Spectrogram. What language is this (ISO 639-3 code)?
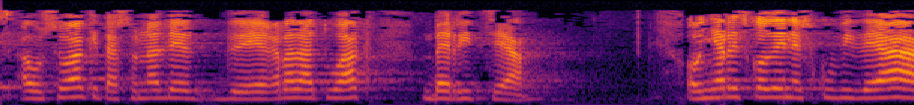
eus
